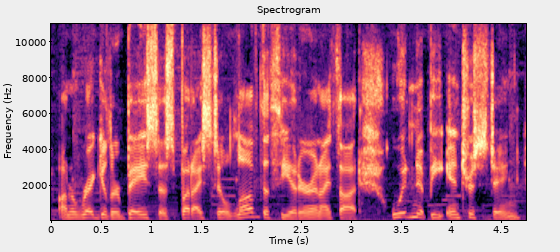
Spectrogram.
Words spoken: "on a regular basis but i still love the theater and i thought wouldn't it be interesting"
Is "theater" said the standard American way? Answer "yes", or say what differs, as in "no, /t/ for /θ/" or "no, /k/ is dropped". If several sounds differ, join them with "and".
yes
